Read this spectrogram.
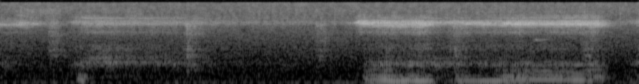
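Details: Rattling, wheezy snores from a sleeping dog, two long snoring breaths after quieter breathing; ordinary snoring.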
